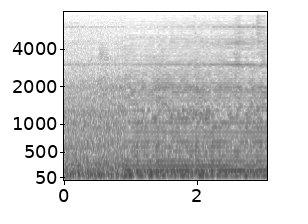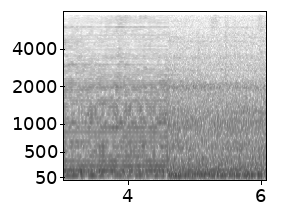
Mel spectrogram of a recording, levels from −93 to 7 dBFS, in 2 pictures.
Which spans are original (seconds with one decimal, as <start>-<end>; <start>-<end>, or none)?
0.0-0.9; 4.6-6.1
